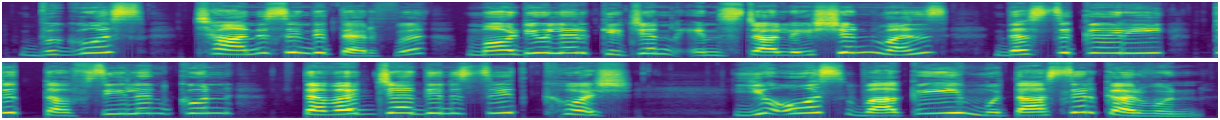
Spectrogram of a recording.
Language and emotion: Kashmiri, happy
